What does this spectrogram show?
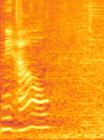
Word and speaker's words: Ni'ihau: been given that assignment if you just said neow any hello be go lasri it's Sunday September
